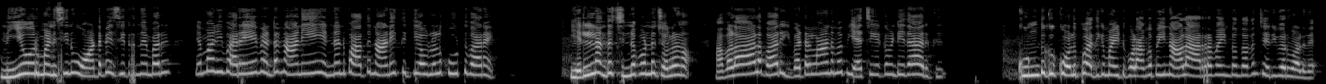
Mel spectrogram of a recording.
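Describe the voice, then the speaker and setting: A voice actor voicing a timid, gossiping village woman in a cartoon story, fretful and wailing, with a pitch-raised voice. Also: bright, forceful tone, no room sound. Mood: grumbling.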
